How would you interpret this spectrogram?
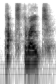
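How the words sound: The middle T is crisp and dental. "cutthroat for Scottish could be more like cutthroat, more like a t- crisp T"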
